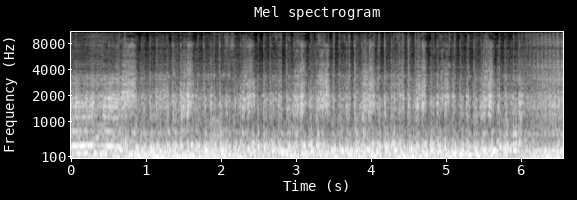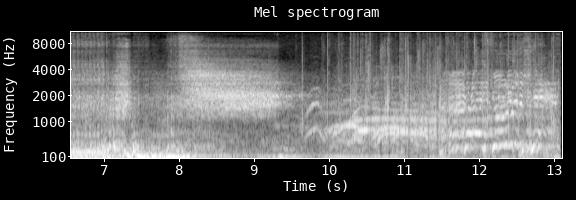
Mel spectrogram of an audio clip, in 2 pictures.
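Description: A young man raps loudly through a microphone and loudspeakers.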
